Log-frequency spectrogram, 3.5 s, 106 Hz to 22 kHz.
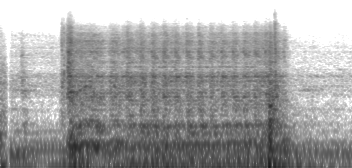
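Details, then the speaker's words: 1985 GMC Sierra C10 with 5.3 LS swap, at a tuning shop: short crank, sharp backfire pop, then it starts right up into a lumpy idle; cause unclear. "backfire and then it starts right up"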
